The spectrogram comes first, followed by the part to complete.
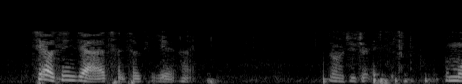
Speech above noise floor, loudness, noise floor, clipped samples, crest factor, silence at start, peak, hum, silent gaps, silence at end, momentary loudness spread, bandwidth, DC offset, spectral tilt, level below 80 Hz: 28 dB; -36 LUFS; -63 dBFS; under 0.1%; 20 dB; 0.3 s; -16 dBFS; none; none; 0 s; 18 LU; 4.9 kHz; under 0.1%; -5.5 dB/octave; -54 dBFS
